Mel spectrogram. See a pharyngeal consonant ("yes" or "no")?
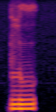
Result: no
